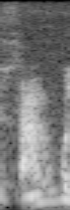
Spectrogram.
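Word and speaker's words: Tsangpo: जो सांगपो लिखा हुआ है उसमें टी साइलेंट है।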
